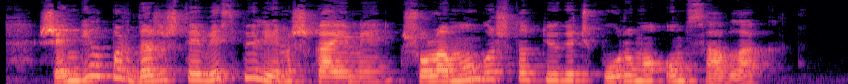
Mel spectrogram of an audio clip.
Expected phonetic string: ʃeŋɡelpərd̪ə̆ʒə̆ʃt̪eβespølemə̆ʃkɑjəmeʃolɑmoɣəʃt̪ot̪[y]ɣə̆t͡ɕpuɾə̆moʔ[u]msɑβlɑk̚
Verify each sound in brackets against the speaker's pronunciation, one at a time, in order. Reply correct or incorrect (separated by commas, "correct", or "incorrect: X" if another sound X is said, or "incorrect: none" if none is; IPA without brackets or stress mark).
correct, incorrect: o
